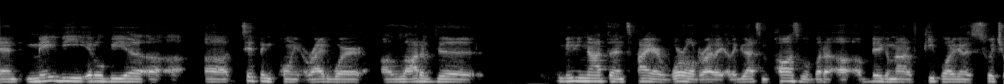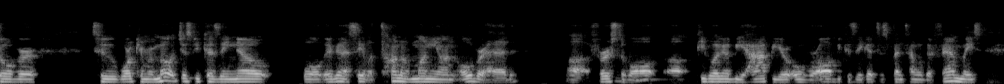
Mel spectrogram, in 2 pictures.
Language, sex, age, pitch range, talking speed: English, male, 20-39, 120-145 Hz, 215 wpm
